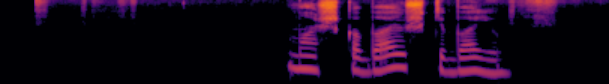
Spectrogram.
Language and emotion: Russian, neutral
